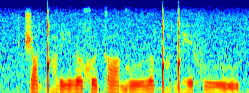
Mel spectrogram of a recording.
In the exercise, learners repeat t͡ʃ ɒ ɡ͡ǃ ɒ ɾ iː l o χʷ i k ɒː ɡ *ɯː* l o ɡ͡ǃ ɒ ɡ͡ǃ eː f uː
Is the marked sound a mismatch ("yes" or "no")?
yes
